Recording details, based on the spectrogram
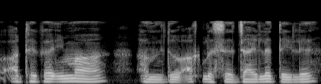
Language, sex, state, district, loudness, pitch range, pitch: Wancho, male, Arunachal Pradesh, Longding, -18 LUFS, 115-135 Hz, 125 Hz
